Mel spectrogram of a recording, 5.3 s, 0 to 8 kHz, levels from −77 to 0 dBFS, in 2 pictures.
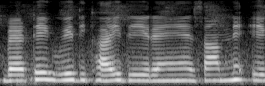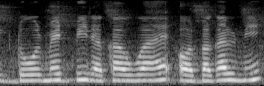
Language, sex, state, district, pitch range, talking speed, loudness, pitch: Hindi, female, Madhya Pradesh, Katni, 200-220 Hz, 190 wpm, -14 LUFS, 205 Hz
